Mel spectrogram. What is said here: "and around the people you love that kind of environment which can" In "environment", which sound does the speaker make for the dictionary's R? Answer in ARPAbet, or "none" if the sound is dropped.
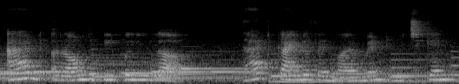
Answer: none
